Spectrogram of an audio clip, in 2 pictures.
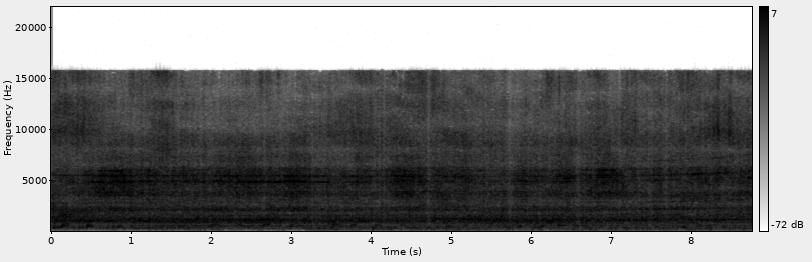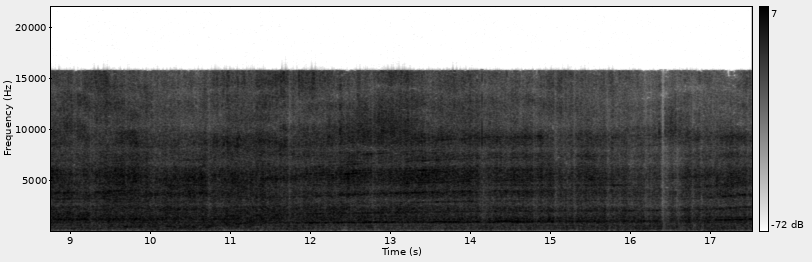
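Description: A jet airliner's engines roar loudly as it taxis past.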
